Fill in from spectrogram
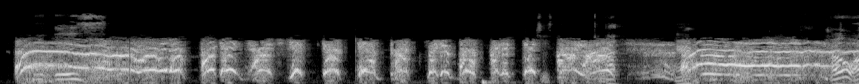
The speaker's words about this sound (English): Oh, easy. Now that is a definitive scream mail, sir, but you need to calm the fuck down. No. This is scream mail. You call in to scream.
